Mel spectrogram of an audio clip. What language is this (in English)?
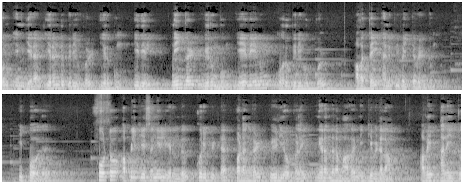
Tamil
